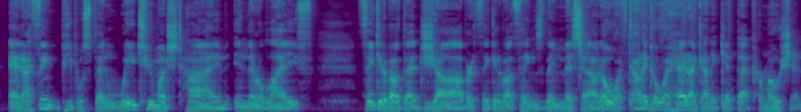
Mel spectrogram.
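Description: A man with a very deep, low pitch speaks at a fairly slow pace with lively intonation. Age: 30s. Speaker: podcast host, personal trainer. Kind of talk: motivational talk. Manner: casual, halting with fillers.

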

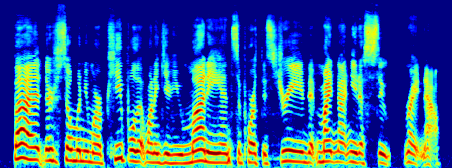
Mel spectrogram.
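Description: With hardly any pauses, a woman speaks in a normal speaking voice at a fairly high pitch and a fairly quick pace with ordinary pitch variation, in a very clean recording that has a silent background and a dry, close sound with no echo. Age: 20s. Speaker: startup founder. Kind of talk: interview.

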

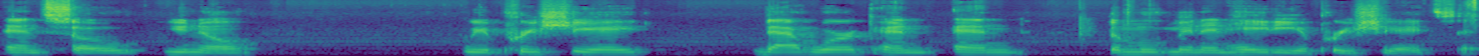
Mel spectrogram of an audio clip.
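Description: A man with an American accent talks at a fairly slow pace and a fairly high pitch, his intonation monotone and flat, with long, frequent pauses. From New York. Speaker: activist and teacher. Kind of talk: interview.

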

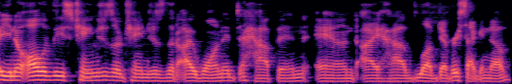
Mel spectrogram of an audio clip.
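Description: A man's plain, everyday voice at a medium pitch with fairly even intonation. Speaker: guest. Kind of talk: casual interview chat.

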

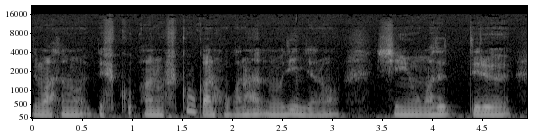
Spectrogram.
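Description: Somewhat breathy with a dark, mellow tone, a man at a medium pitch is captured on a very clean recording with a silent background. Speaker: podcast host. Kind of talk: casual monologue. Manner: hesitant, many fillers.

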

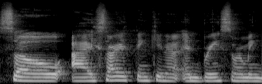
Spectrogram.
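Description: Heard on a very clean recording with a silent background, a woman with an American accent speaks at a fairly low pitch and a moderate pace. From Maryland, Montgomery County. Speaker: former teacher and food blogger. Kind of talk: casual chat. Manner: hesitant, many fillers.

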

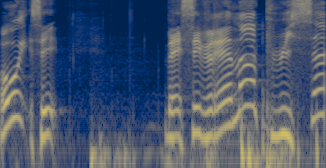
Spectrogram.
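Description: Speaking fairly slowly, a man with a Quebec accent uses lively intonation. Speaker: podcast co-host. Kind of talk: casual chat. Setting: studio.

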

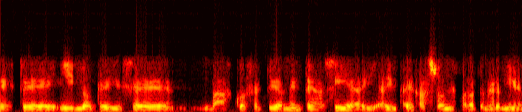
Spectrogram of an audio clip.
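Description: This man has a fairly low pitch, fairly even intonation and very even loudness. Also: moderate pace. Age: 40s. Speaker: former political prisoner. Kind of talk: testimony. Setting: phone call. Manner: halting.

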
